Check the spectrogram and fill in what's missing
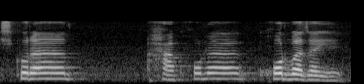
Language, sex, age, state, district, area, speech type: Bodo, female, 60+, Assam, Kokrajhar, rural, spontaneous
